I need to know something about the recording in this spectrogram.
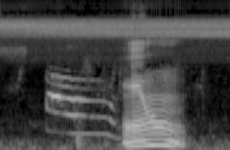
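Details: Domestic cat holding its ground in a yard it entered: one clear, drawn-out meow sliding downward, followed right away by a person's voice, with a constant high insect drone behind.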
